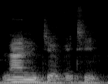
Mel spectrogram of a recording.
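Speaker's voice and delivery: longevity as lan-JEV-ity; American pronunciation. Shown as a demonstration. Teacher rounds off the American version, American pronunciation. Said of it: "For the Americans".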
